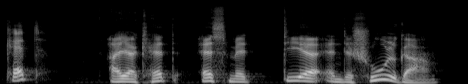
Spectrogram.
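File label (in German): "kaedt", wittlicher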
